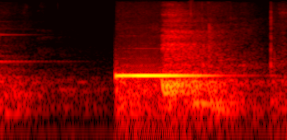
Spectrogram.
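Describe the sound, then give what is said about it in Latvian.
A bell rung before a parliamentary vote sounds as one loud, steady ring lasting just under two seconds. It breaks in sharply after quiet chamber noise and fades slowly. “Lūdzu zvanu.”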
